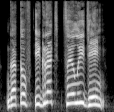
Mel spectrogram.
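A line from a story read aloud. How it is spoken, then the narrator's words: Funny electronic robot voice. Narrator (Russian): сказал робот смешным электронным голосом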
